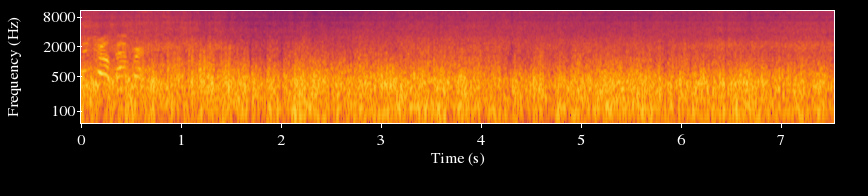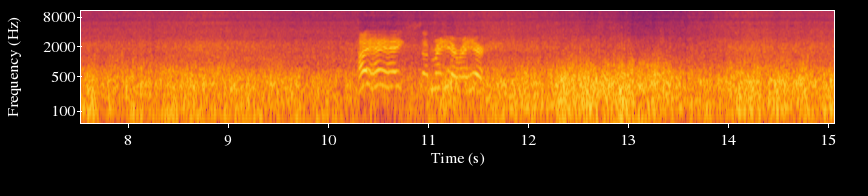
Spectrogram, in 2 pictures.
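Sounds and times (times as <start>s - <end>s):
surf rushing: 0.0s - 15.0s
wind buffeting microphone: 0.0s - 15.0s.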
